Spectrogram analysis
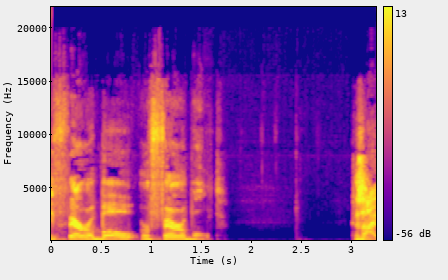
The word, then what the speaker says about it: Faribault: just assumed it was Faribault cuz that's the way it's spelled, but it is Yeah, there is no LT sound there. It's supposed to be Faribault. Faribault.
